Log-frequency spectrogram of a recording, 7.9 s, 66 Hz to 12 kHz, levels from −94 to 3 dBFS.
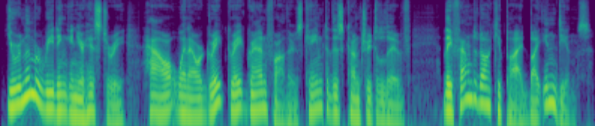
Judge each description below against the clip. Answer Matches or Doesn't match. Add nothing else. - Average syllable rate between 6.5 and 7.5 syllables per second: Doesn't match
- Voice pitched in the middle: Doesn't match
